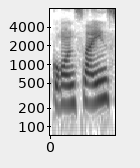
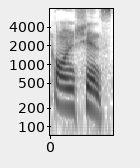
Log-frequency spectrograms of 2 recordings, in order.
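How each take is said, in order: First: It is split into 'con' plus 'science'. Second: It is said as one word, 'kon-shuns'. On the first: The speaker calls it wrong. "ये कौन साइंस नहीं होगा" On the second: The speaker calls it right. "It's going to be कॉन्शियस"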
